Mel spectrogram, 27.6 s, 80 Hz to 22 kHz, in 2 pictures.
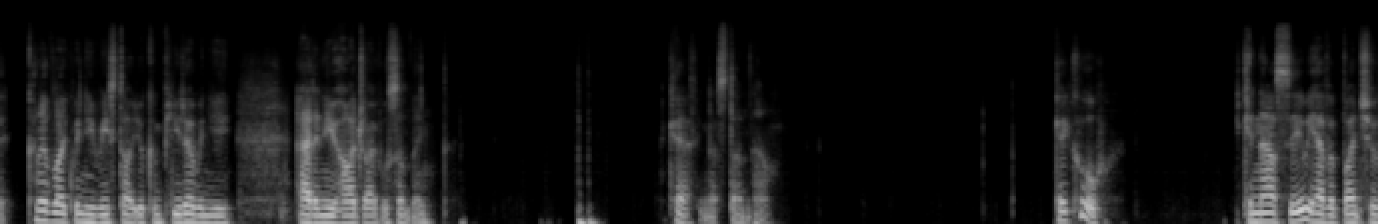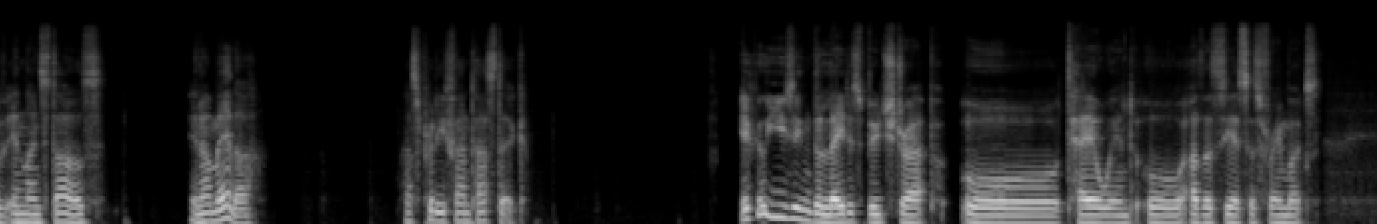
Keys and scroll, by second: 8.2 super+r.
